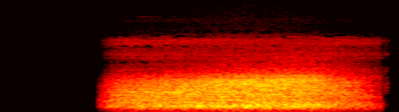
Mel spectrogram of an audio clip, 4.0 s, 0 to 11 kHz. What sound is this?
STM3 growl loop short
Reversed, shortened and further processed version of growl_loop. An quick and slight 'voice' sound at the end. Sounds like a zombie struggling to breathe.
distortion, static, growl, demonic, drone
